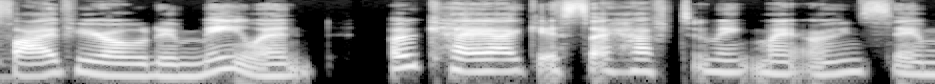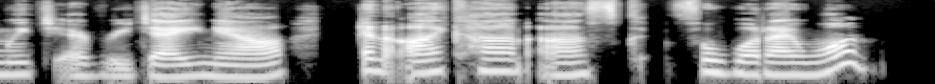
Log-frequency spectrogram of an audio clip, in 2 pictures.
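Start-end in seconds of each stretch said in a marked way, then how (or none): none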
